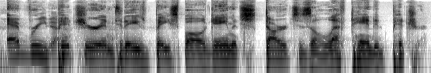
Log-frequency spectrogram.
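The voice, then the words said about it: Imitates another person's voice. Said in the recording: “Such a good Binkley impression. I've never heard anybody else that does a Binkley impression.”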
